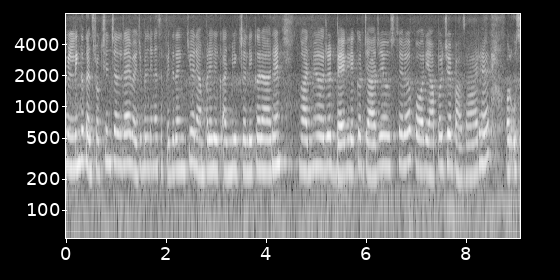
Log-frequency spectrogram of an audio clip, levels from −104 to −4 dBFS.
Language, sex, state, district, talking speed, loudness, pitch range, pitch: Hindi, female, Rajasthan, Churu, 265 wpm, -17 LUFS, 240-270 Hz, 255 Hz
